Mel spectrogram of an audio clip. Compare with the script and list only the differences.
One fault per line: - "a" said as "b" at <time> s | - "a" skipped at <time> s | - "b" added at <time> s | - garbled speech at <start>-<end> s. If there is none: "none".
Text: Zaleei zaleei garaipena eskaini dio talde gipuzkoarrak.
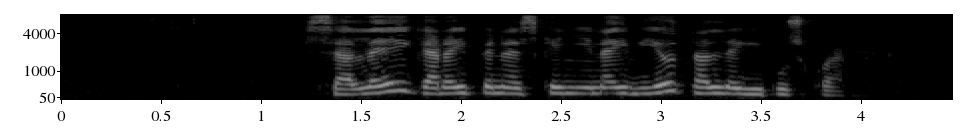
- "zaleei" skipped at 1.8 s
- "nahi" added at 2.7 s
